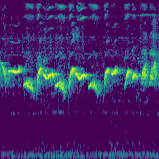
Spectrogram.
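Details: Chinese hwamei, a kept songbird with many wild-style voices: a steady flow of clear slurred whistles, each phrase rising then falling, repeated about twice a second over faint low hum.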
